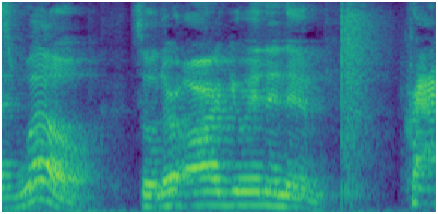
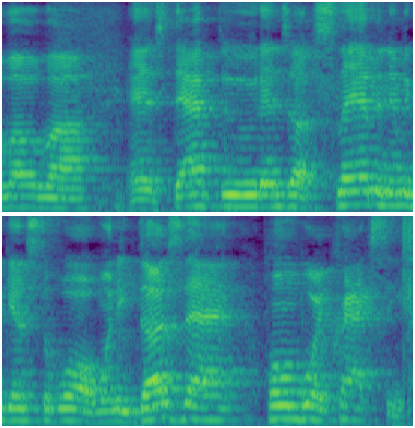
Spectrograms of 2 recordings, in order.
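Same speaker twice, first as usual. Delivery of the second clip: ordinary talk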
